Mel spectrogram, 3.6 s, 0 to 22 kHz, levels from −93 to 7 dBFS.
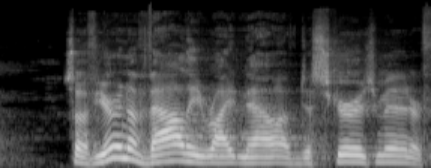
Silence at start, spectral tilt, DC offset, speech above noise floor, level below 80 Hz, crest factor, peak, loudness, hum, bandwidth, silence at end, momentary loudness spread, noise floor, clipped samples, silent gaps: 0.55 s; -6 dB/octave; under 0.1%; 43 dB; -68 dBFS; 16 dB; -2 dBFS; -17 LUFS; none; 14.5 kHz; 0.05 s; 8 LU; -60 dBFS; under 0.1%; none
